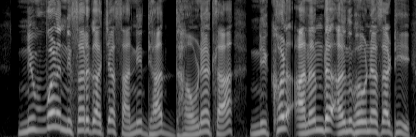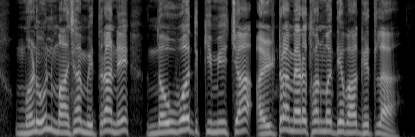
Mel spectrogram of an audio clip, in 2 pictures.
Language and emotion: Marathi, happy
